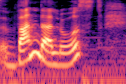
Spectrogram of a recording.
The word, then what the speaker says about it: Wanderlust: This is kind of an old-fashioned German word that we pronounce Wanderlust, and it's literally the desire to wander, so it means you want to travel.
